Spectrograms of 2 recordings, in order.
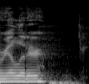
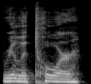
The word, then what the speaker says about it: realtor: have you been a realtor or sorry realator did I say it properly still wrong how do you say realtor real Tor real yeah four years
